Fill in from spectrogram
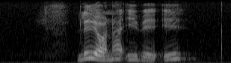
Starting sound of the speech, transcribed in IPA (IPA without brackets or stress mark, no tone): l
